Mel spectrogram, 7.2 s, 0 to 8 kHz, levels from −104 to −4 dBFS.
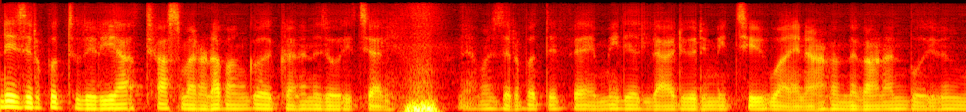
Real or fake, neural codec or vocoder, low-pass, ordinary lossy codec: fake; codec, 16 kHz, 0.3 kbps, FocalCodec; 7.2 kHz; MP3, 64 kbps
